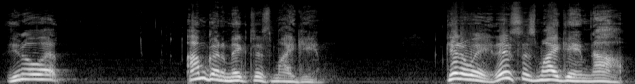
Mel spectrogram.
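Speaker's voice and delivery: loud, high, pushy claim; forceful, greedy declaration; bossy. Acted. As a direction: order everyone off, taking over. Iktomi takes over the game.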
